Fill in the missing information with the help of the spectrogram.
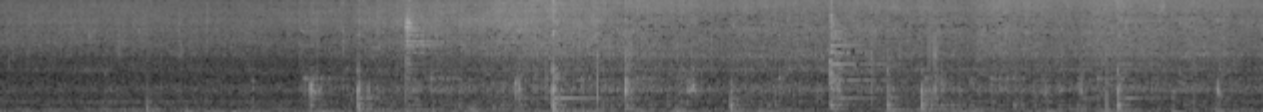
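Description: Diced carrots and green beans sizzling in oil in a stainless-steel kadai while a slotted steel spatula stirs them, scraping and clinking irregularly against the pan. The sizzle grows louder about five seconds in.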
